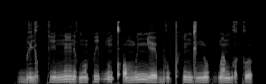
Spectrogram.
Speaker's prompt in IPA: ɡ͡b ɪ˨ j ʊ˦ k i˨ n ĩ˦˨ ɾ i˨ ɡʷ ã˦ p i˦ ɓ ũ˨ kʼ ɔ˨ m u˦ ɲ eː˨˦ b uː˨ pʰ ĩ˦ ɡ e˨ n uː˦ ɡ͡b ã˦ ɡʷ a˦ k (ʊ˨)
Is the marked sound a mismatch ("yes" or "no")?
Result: no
